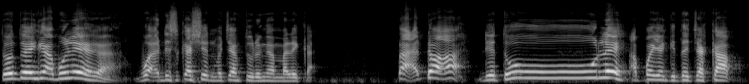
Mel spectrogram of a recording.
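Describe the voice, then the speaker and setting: A man's voice: very high voice, animated, moderate pace. A man with a Malaysian Malay accent giving a humorous religious lecture, mimicking people in comic asides. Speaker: preacher.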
